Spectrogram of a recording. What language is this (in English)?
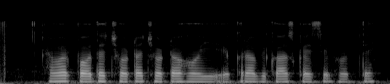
Magahi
